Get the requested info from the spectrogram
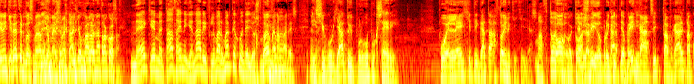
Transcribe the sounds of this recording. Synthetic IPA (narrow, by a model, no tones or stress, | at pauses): ineceiðeft̪eɾiðo̞simet̪ɐðʝomeɾezmet̪ɐceexoxɐloenɐt̪ɾɐko̞zɐ | ne̞ce̞me̞t̪ɐθɐineʝenɐɾiflevɐɾimɐɾt̪iexumet̪e̞ʎo̞sɐi̥ft̪oemenɐmɐ̰ɾḛsi̥isiɣuɾʝɐt̪uipuɾɣupukse̞ɾḭ | pue̞le̞ɲçit̪iɡɐt̪ɐɐft̪o̞ineoceciʎɐsmɐːft̪ooooɐisɐɐðiiopɾocipt̪iɐpɾiŋkɐt͡sit̪ɐvɣɐzit̪ɐk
